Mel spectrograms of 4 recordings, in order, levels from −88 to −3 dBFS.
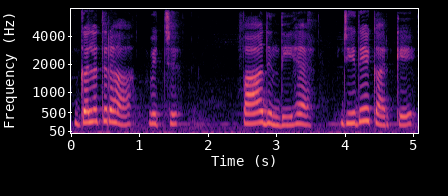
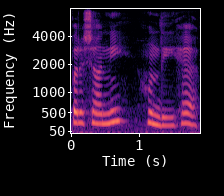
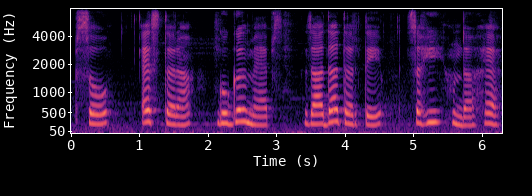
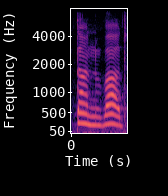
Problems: none marked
